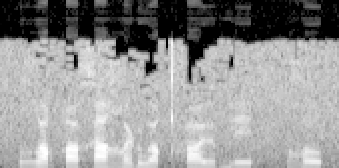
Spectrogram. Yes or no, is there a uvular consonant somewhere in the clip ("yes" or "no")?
yes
